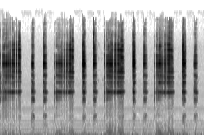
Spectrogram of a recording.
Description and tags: Guirro played by me for a song in the studio.
rhythm, percussion, guirro, latin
